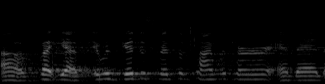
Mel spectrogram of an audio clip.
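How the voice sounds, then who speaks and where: A woman speaks at a moderate pace. Noticeable noise sits in the background. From US South, Tennessee. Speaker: TV morning show reporter and anchor. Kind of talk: interview conversation.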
